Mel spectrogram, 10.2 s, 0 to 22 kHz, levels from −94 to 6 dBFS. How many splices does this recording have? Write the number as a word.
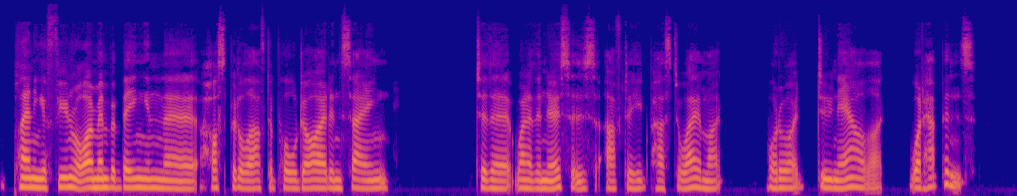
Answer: zero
